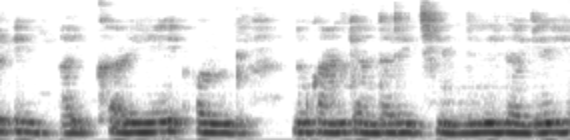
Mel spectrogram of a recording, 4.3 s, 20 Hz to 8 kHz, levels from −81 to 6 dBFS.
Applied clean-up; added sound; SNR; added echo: none; none; none; reverberation time 0.2 s.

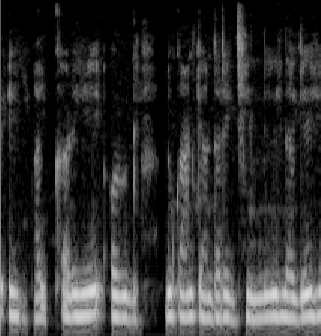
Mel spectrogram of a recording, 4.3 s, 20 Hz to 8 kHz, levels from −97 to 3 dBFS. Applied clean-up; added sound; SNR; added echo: none; none; none; none.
